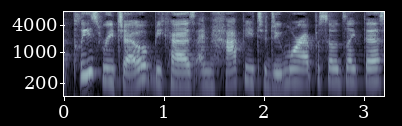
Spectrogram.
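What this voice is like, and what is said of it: Scratchy voice. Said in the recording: “my voice is very scratchy today”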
